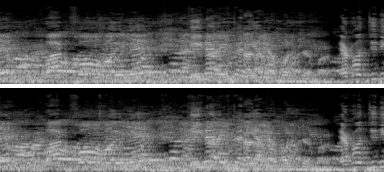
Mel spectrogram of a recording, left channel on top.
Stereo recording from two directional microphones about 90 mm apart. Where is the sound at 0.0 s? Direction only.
20° left (ahead or behind).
